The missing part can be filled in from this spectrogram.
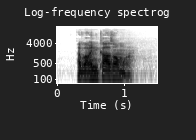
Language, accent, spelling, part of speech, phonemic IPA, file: French, France, avoir une case en moins, verb, /a.vwaʁ yn kaz ɑ̃ mwɛ̃/, LL-Q150 (fra)-avoir une case en moins.wav
- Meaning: to have a screw loose, to be a few sandwiches short of a picnic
